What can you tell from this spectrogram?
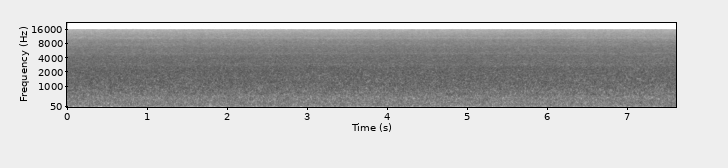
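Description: Steady rushing of river water, an even hiss with no breaks.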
